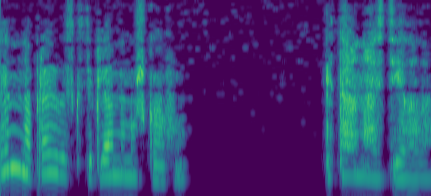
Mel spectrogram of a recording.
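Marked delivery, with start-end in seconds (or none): 3.2-4.3 barely voiced, hushed, whispered words. Narrator reads a woman who has just walked over to a glass cabinet, whispered. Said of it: "прошептала она".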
